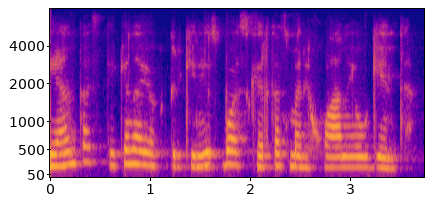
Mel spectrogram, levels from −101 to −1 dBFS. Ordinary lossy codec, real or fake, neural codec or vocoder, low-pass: Opus, 16 kbps; real; none; 7.2 kHz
